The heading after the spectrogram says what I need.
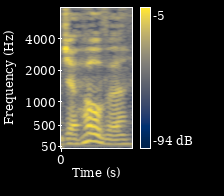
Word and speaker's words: Jehovah: name and the word jehovah is a kind of a german way of pronouncing it yeah you put the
